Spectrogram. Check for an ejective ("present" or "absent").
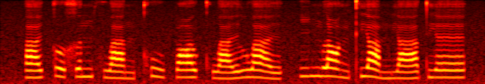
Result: absent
